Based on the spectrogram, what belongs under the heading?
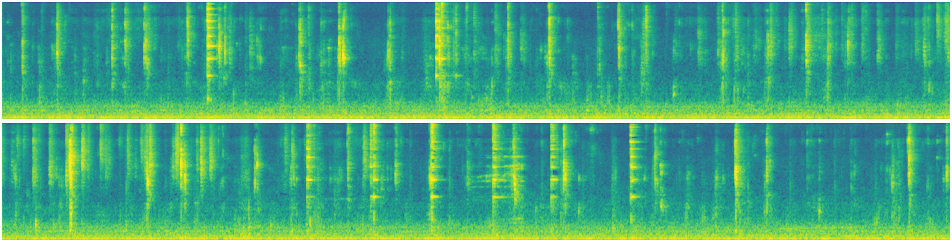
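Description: Close-up chewing of spicy mixed noodles with whelk and shiitake mushroom, broken by irregular sharp clicks of metal chopsticks against the porcelain bowl.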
